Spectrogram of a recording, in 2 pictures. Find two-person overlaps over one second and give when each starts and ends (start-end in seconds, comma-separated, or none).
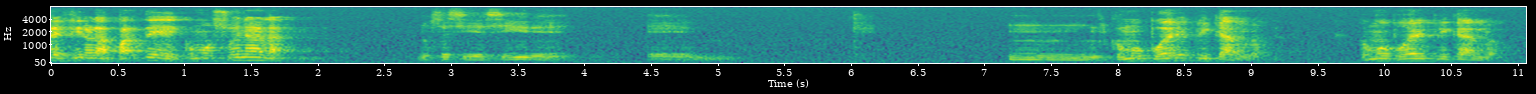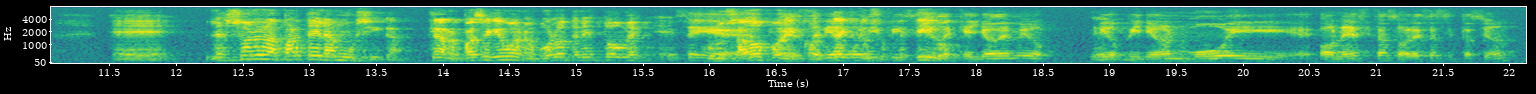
16.0-17.9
